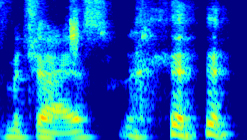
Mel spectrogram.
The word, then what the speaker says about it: Machias: the Ruggles house in Columbia Falls or uh Machias if I said that correctly uh the that area I mean seems incredibly haunted um so you did pronounce it correctly it is Machias um and uh no I haven't been to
